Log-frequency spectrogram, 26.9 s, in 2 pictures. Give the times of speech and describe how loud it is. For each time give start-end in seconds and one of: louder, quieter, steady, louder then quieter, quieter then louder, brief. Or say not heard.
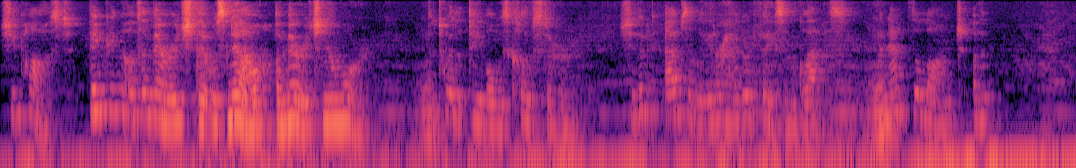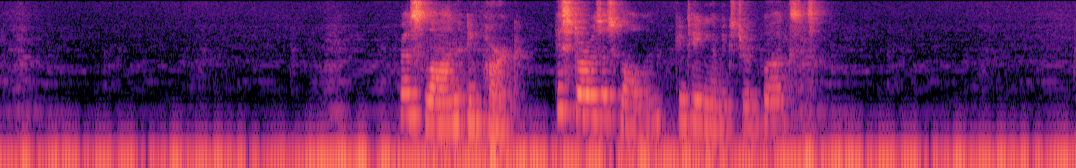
0.0-12.3 louder then quieter
18.4-23.6 quieter.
